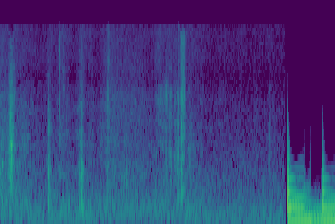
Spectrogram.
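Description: A few faint, sharp clicks and knocks of a metal clamp on a boat's engine bay cover panel being worked by hand. Near the end, music starts suddenly and is much louder.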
